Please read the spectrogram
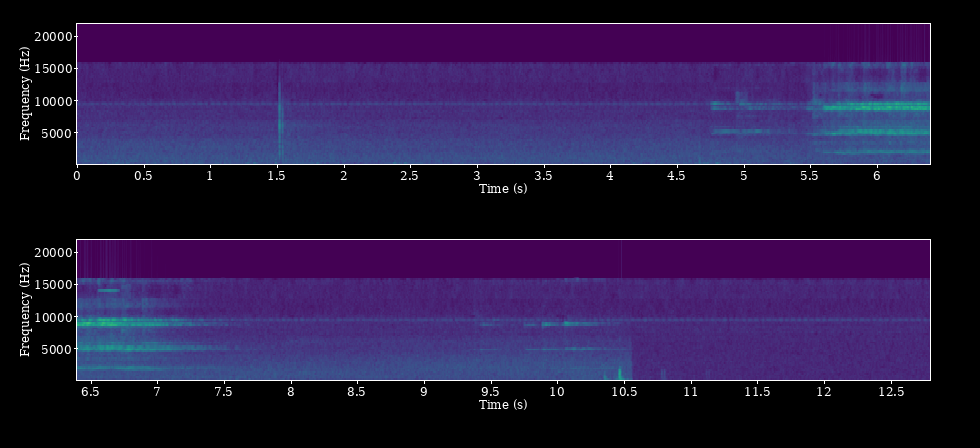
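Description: Steady faint church room hiss. About five and a half seconds in there is a brief, high, ringing chime of about a second and a half, like small metal bells. A couple of knocks come near the end, then the background drops to a quieter hiss.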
